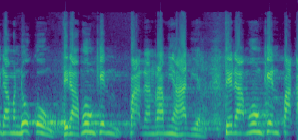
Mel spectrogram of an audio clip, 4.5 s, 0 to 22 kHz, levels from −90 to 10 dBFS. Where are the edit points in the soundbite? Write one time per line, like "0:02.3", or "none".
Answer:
0:01.8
